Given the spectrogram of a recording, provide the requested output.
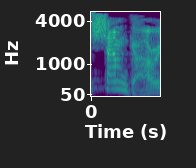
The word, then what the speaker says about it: Shamgar: The name Shamgar is, well, it's got two syllables in English. It has two syllables in Hebrew, and each syllable sounds a little bit like something which could be a Hebrew word. The word Sham sounds a bit like Shem, which means, anybody know what Shem means?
